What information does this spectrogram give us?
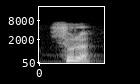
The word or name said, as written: sura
